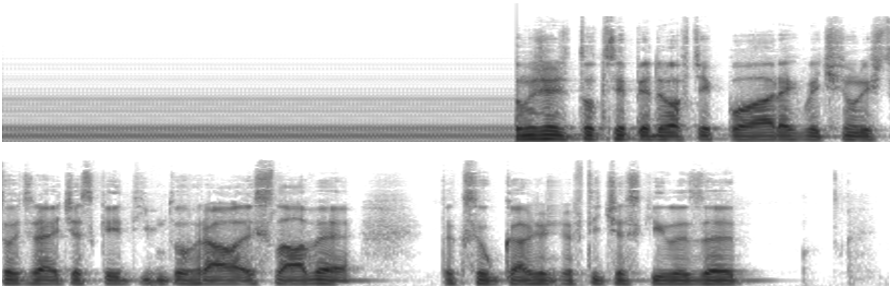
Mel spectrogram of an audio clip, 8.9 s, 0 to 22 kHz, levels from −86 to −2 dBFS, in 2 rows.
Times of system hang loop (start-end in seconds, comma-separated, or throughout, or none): 0.00-2.57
